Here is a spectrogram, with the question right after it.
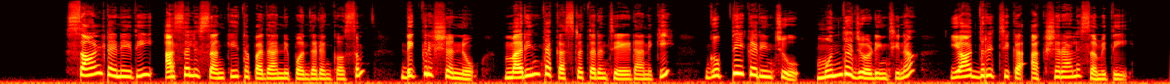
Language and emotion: Telugu, neutral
